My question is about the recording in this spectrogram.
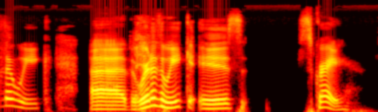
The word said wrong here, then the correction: scry: Oh, it is scry. – Okay, scry. All right.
